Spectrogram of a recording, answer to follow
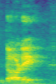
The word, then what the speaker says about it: Daudet: और इसको लिखा है अल्फोंस डोरे, DAUDET। इसको प्रोनाउंस किया जाता है अल्फोंस डोरे। टी को साइलेंट रखना है, इसमें फ्रेंच नेम है।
